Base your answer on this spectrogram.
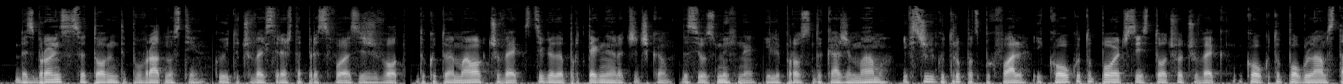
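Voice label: Bulgarian, male; voice over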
